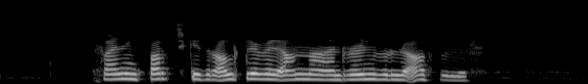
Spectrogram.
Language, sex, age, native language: Icelandic, male, 11, Icelandic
